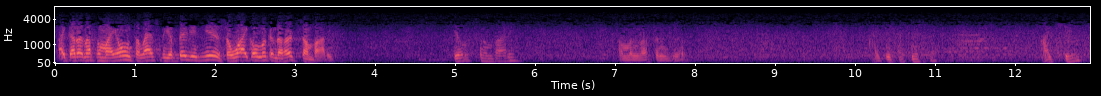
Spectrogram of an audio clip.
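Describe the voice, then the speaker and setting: A man's voice: on the high side, close to an everyday voice. An actor playing a self-pitying, cornered drunk man who stammers and repeats himself in an old radio crime drama. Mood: anguished, pleading. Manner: halting, repetitive, stammering, street slang. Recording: muffled, hissy old radio recording.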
